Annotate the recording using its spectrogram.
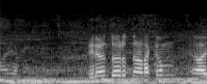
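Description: Voices talking over background music and a steady low rumble.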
